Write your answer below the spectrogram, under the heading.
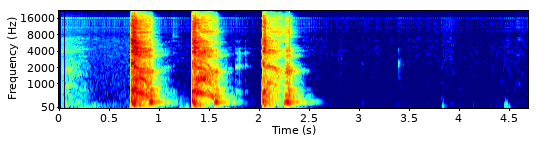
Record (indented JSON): {
  "three_cough_length": "4.7 s",
  "three_cough_amplitude": 32768,
  "three_cough_signal_mean_std_ratio": 0.3,
  "survey_phase": "beta (2021-08-13 to 2022-03-07)",
  "age": "45-64",
  "gender": "Female",
  "wearing_mask": "No",
  "symptom_none": true,
  "smoker_status": "Never smoked",
  "respiratory_condition_asthma": false,
  "respiratory_condition_other": false,
  "recruitment_source": "REACT",
  "submission_delay": "3 days",
  "covid_test_result": "Negative",
  "covid_test_method": "RT-qPCR",
  "influenza_a_test_result": "Negative",
  "influenza_b_test_result": "Negative"
}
